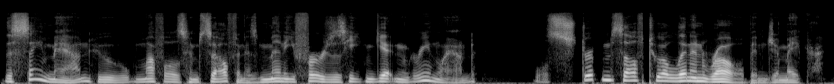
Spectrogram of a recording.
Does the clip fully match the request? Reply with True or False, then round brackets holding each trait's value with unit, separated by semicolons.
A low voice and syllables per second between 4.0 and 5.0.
True (125 Hz; 4.4 syllables/s)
